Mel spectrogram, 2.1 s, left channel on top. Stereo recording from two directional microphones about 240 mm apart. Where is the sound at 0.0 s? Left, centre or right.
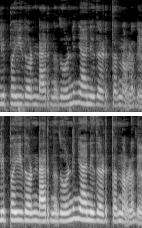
Right.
